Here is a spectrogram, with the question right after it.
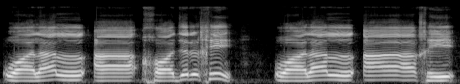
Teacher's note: এই হামজার মধ্যে এক আলিফ টান দিব খারা জবরের কারণে, কারণ যে হরফের উপর এরকম খারা জবর থাকবে আমরা ওই হরফের মধ্যে এক আলিফ টেনে পড়ব।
